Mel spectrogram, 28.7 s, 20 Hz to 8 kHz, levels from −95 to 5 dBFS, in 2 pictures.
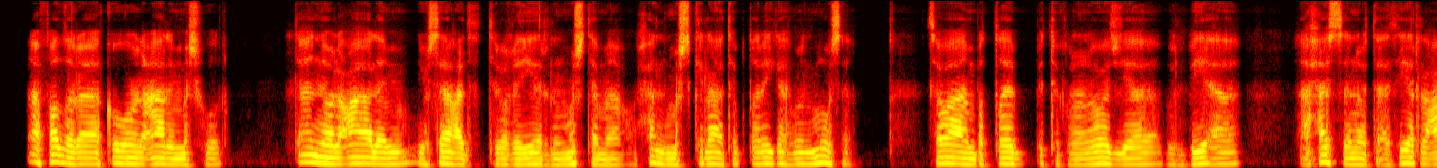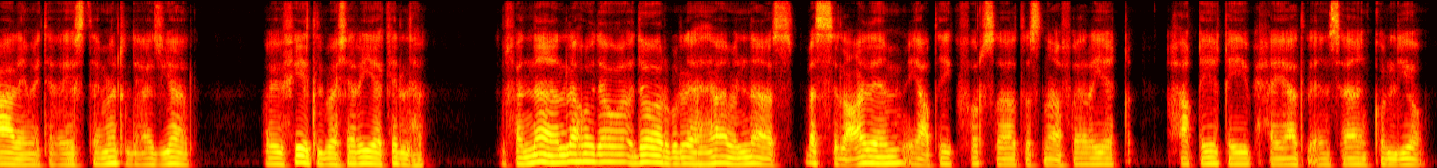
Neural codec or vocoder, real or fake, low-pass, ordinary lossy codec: none; real; none; none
